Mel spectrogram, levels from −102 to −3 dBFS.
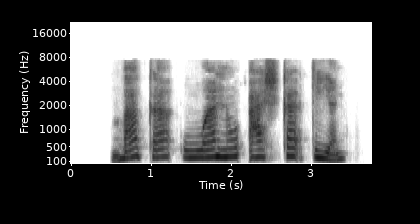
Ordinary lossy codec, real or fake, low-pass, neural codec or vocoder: MP3, 48 kbps; fake; 7.2 kHz; codec, 16 kHz in and 24 kHz out, 1.1 kbps, FireRedTTS-2 codec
